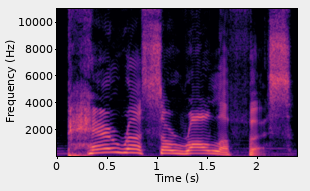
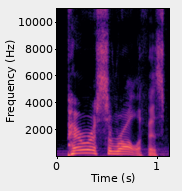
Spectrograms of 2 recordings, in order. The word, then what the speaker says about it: Parasaurolophus: Okay, I'm jumping between pronouncing it badly as a joke and actually failing to pronounce it. Parasaurolophus. Parasaurolophus.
